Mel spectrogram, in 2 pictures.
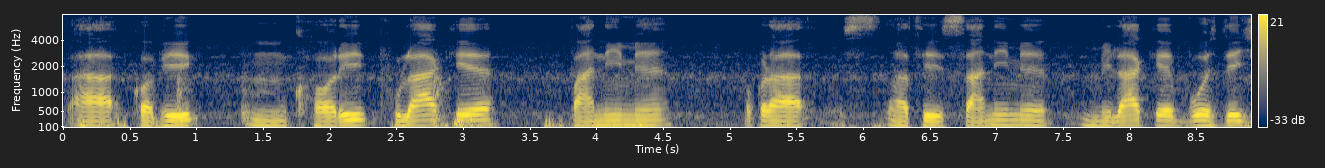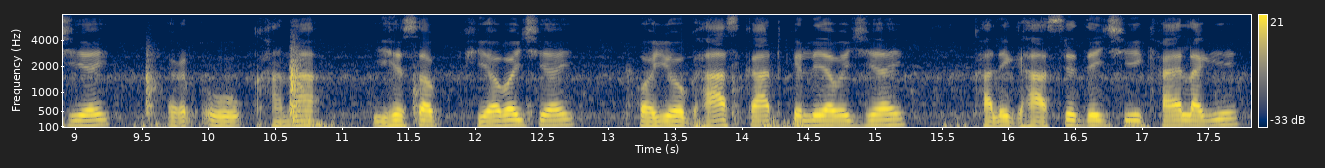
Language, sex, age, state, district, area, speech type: Maithili, male, 60+, Bihar, Sitamarhi, rural, spontaneous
